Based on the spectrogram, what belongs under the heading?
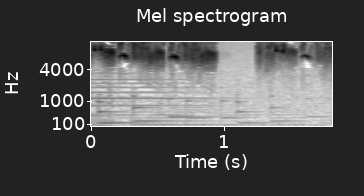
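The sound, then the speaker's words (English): A male Anna's hummingbird sings a thin, buzzy, high-pitched scratchy song in two bursts separated by a short pause, fairly loud over a faint low background hum, on a chilly February morning near Seattle with the temperature below 40 degrees. “On a chilly February morning near Seattle, with the temperature hovering below 40 degrees, a bird is singing lustily. And not just any bird. It's a hummingbird, a male Anna's hummingbird, whose throat and crown flash iridescent rose.”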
